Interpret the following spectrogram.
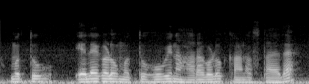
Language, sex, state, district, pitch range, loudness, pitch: Kannada, male, Karnataka, Bangalore, 105-130 Hz, -15 LUFS, 120 Hz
